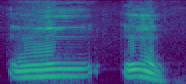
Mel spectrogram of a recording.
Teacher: ऊ और ऊ का उच्चारण कर रहे हैं तो जीवा का जो पीछे वाला भाग है ना वो क्या हो रहा है साहब, सक्रिय हो रहा है। तो जीवा का जब पीछे वाला भाग सक्रिय होगा तो वो क्या हो जाएगा साहब, पश्चेश्वर हो जाएगा।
